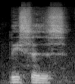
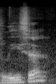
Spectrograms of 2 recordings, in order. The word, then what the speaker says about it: Lisa: And I used to pronounce Lisa's first name as Lisa, but I just recently found out that it's actually pronounced Lisa.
